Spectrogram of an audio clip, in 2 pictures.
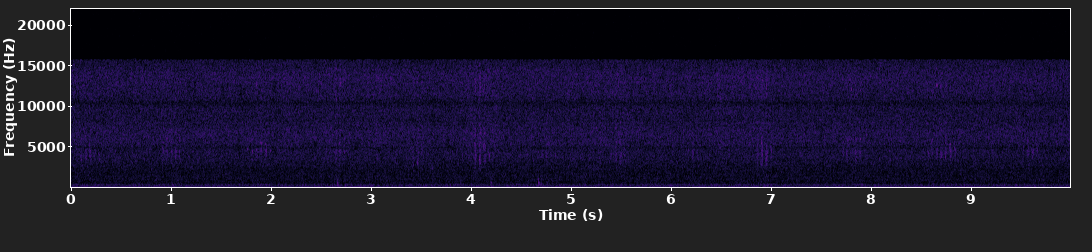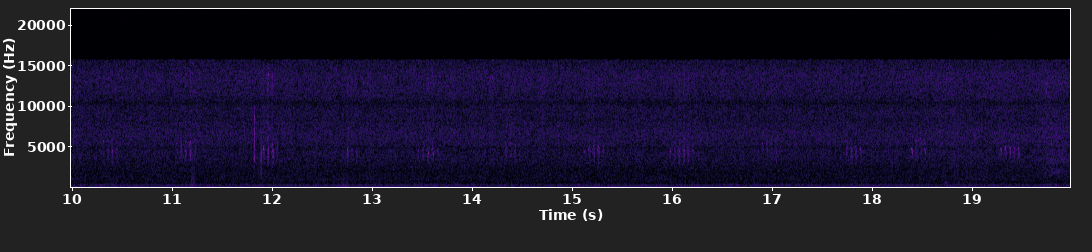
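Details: Affectionate on a lap, the rescued odd-eyed white cat Xiaolin, taken in during autumn 2018, keeps up an unbroken deep purr with steady rhythmic throbbing, the room otherwise quiet.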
